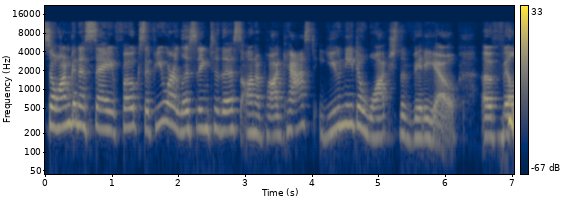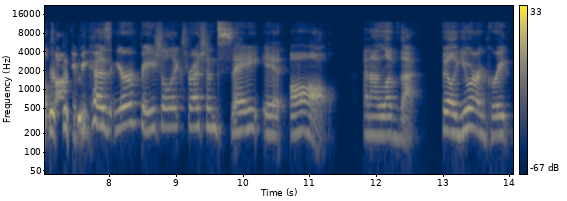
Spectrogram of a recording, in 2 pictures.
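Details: Adult woman speaking; normal speech.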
